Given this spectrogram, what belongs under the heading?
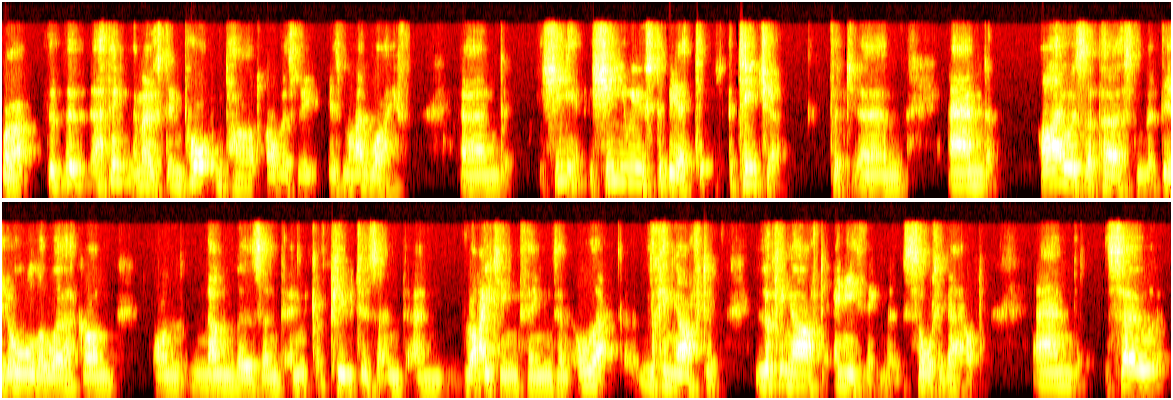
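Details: Man with aphasia after two strokes: trouble naming things and starting conversations, and numbers come out back to front.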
